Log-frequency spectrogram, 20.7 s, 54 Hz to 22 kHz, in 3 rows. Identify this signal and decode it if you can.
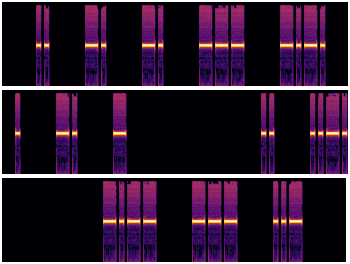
Morse code, heard as a keyed tone, about 15 wpm, spaced as for 8 wpm, 1000 Hz. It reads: INNOCENT IF YOU
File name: qotdfiles / 8wpm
